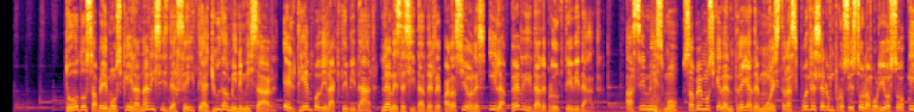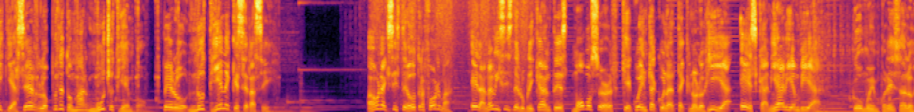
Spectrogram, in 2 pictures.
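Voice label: E-Learning Latin American Spanish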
